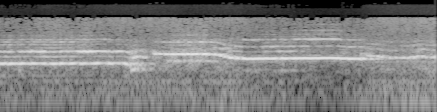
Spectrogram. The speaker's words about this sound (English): What's that? Sound like a wolf. There ain't no wolves out here.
